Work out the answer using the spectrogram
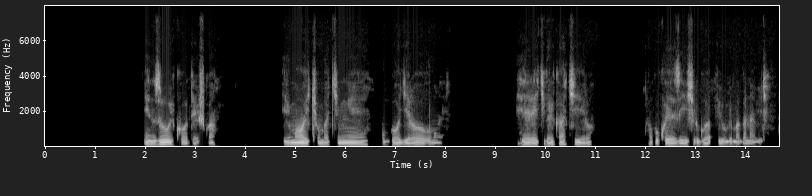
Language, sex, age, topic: Kinyarwanda, male, 25-35, finance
